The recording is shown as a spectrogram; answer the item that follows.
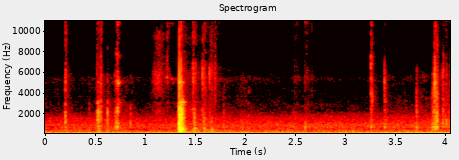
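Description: Small plastic and metal clicks and clacks of a Tamron 20 mm lens being handled and fitted to a Sony A6000 mirrorless camera body. One sharp click a little over a second in is the loudest, with lighter clicks near the start and near the end, over a steady low rumble.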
